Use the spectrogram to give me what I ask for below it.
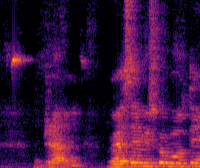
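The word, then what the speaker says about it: drei: जैसे इसको हम बोलते हैं इंडिया में थ्री बट जर्मन के लोग इसको बोलते हैं ड्राई। क्या बोलते हैं? ड्राई।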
